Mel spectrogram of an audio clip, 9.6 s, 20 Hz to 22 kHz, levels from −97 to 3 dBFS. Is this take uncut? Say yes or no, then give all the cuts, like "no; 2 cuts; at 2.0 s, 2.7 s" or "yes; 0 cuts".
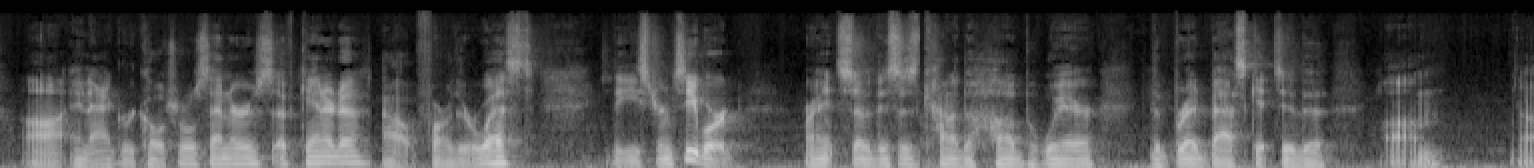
no; 6 cuts; at 2.3 s, 3.8 s, 5.7 s, 7.2 s, 8.0 s, 8.6 s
